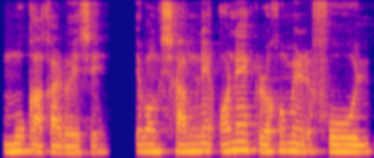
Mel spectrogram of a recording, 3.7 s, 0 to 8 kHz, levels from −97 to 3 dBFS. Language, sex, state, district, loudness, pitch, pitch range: Bengali, male, West Bengal, Kolkata, -16 LUFS, 135 Hz, 130-140 Hz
